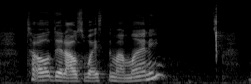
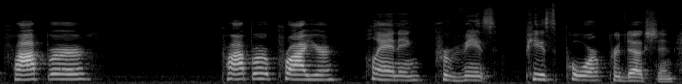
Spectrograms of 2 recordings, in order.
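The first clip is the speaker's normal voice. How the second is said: army saying; 2 semitones higher, slower than usual. Retold or imitated. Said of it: "what did my friend say".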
